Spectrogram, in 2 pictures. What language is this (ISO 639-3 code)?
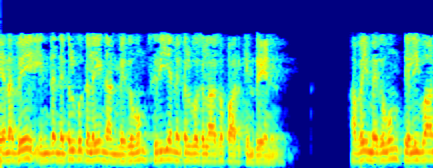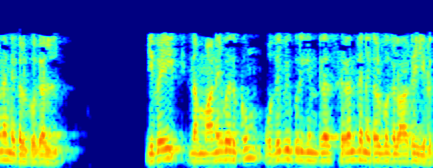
tam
